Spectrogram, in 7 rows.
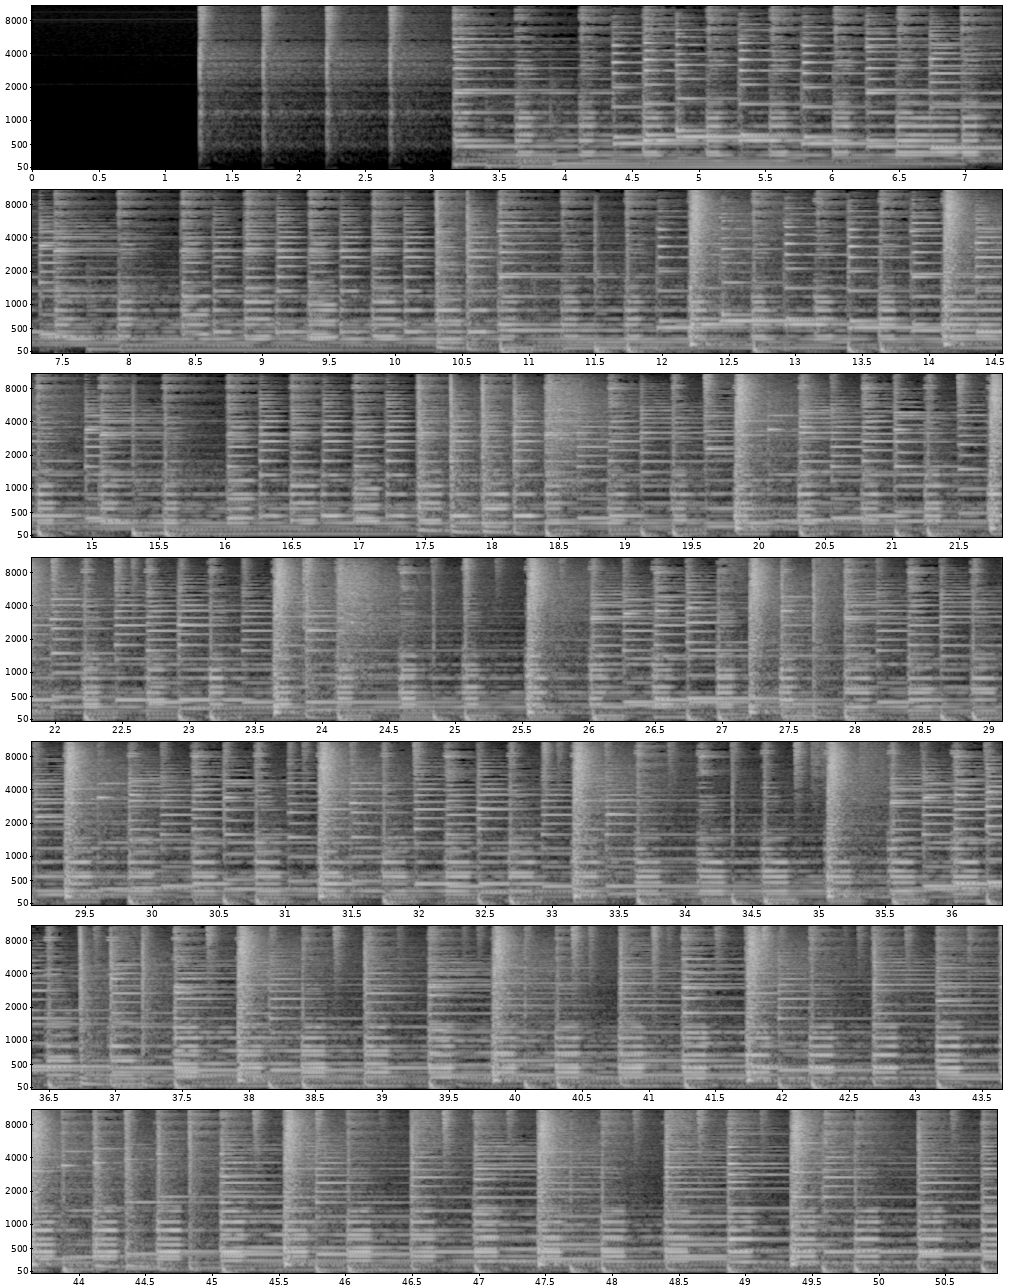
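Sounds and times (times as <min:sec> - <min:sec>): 
piano playing: 0:03.2 - 0:50.8.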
